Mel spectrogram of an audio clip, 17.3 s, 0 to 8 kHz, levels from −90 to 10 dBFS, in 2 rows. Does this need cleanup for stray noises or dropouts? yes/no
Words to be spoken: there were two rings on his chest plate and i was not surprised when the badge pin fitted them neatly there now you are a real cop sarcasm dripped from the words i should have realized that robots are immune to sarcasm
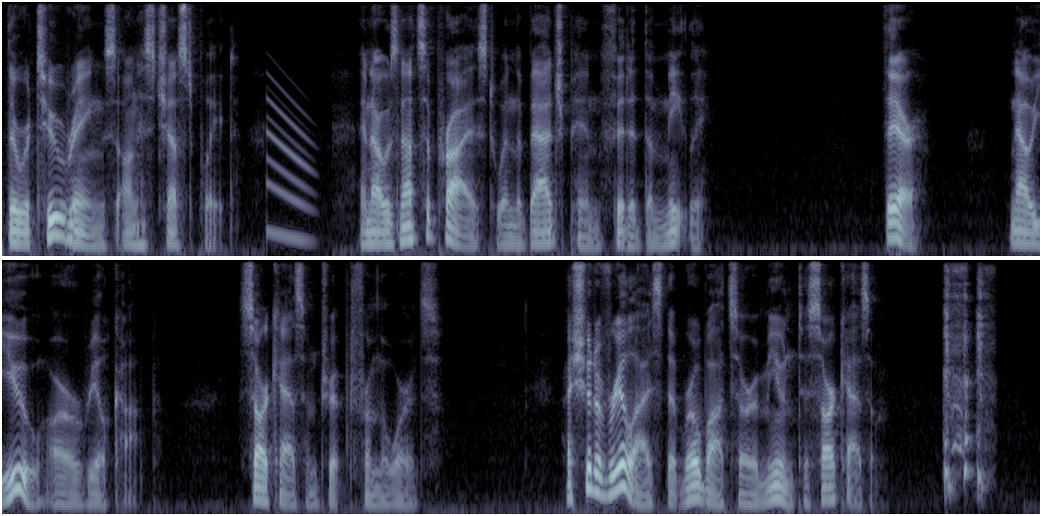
yes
